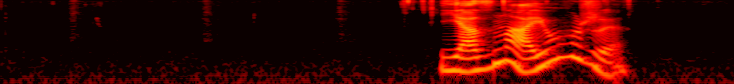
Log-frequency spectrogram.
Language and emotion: Russian, positive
